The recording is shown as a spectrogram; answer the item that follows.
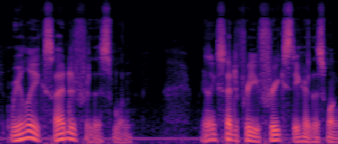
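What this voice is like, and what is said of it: AM radio announcer voice. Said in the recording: “AM radio voice”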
